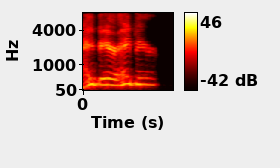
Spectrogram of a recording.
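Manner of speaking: mock, high-pitched hollering yell. Retelling jumping up to scare a bear while out walking, retelling a yell. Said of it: "start yelling".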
